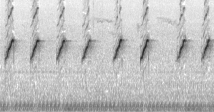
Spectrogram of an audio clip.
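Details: Vigorous song of an olive-backed tailorbird: bright, upward-sweeping chirps repeated briskly, roughly three each second, with slight unevenness in spacing over a faint low background hum.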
